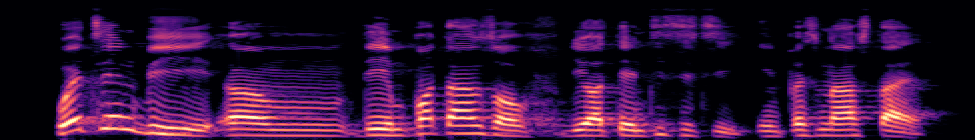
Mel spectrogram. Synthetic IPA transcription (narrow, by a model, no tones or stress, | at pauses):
wetĩnbimdiĩmpɔtãns̬ɔvdiɔtɛ̃ntisitiĩnpɛs̬ɔnalstaɪlˠ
